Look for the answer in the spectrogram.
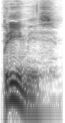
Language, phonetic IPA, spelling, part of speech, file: Russian, [ˈprʲimʲɪsʲ], примесь, noun, Ru-примесь.ogg
- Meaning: 1. admixture, tinge, dash 2. touch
